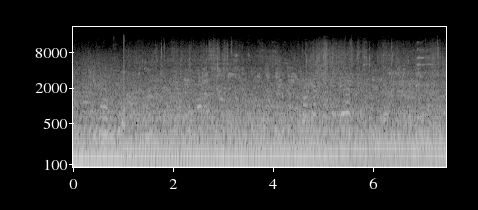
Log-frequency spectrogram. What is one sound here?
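Men and women chat quietly at a distance outdoors.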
